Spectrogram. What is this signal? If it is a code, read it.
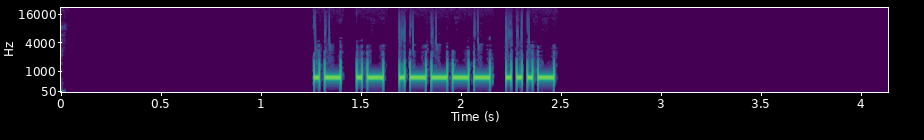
Morse code, heard as a keyed tone, about 44 wpm, 700 Hz. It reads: AA1V
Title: Call Signs Repeated 2x - 45wpm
